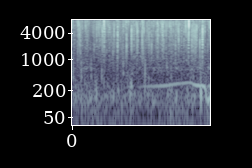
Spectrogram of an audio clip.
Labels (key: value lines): label: biophony, cascading saw
recorder: SoundTrap 600 or HydroMoth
